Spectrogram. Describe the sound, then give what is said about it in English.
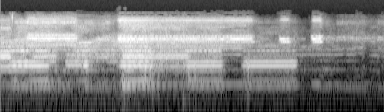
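Car horns blare together at a drive-in at a fair, many overlapping honks forming a loud, continuous chorus of sustained tones that dips briefly just before the end. “Honk your horns if you've watched it already.”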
